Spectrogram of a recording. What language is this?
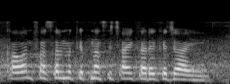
Bhojpuri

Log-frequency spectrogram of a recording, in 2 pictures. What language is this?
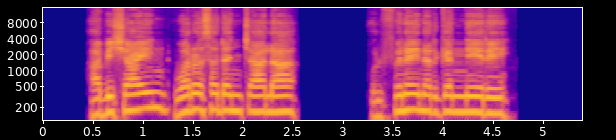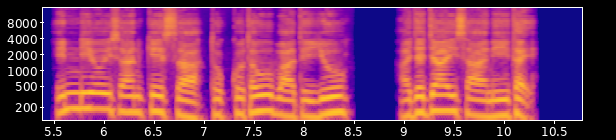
Oromo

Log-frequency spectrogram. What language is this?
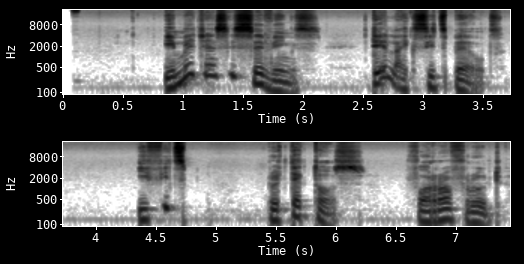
Nigerian Pidgin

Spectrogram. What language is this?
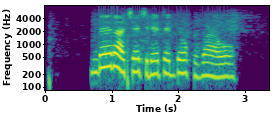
Ganda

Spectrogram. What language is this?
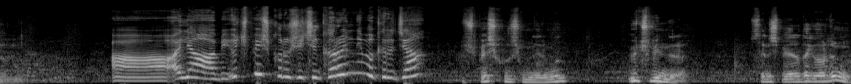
Turkish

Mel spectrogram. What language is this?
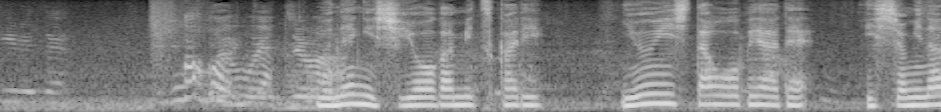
Japanese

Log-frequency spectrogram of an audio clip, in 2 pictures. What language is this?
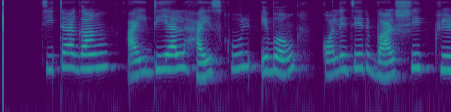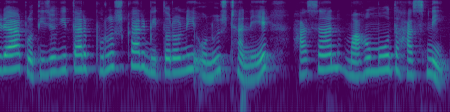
Bangla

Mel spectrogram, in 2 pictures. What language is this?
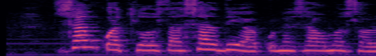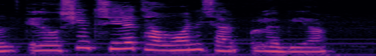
Georgian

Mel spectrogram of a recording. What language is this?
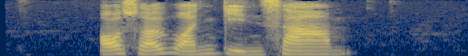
Cantonese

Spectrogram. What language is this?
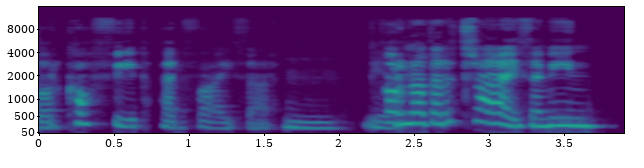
Welsh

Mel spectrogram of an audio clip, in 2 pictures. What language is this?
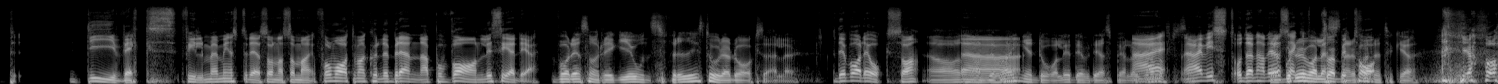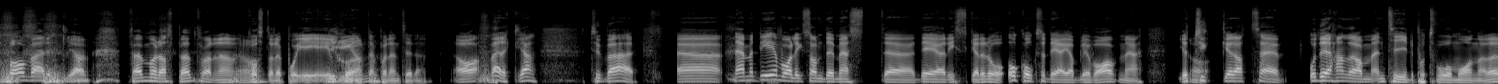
Swedish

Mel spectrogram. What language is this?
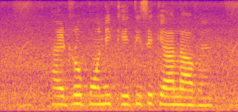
Hindi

